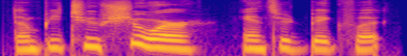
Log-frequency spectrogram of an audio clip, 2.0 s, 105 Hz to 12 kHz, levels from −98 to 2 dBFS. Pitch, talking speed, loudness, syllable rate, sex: 210 Hz, 205 wpm, -17 LUFS, 5.2 syllables/s, female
